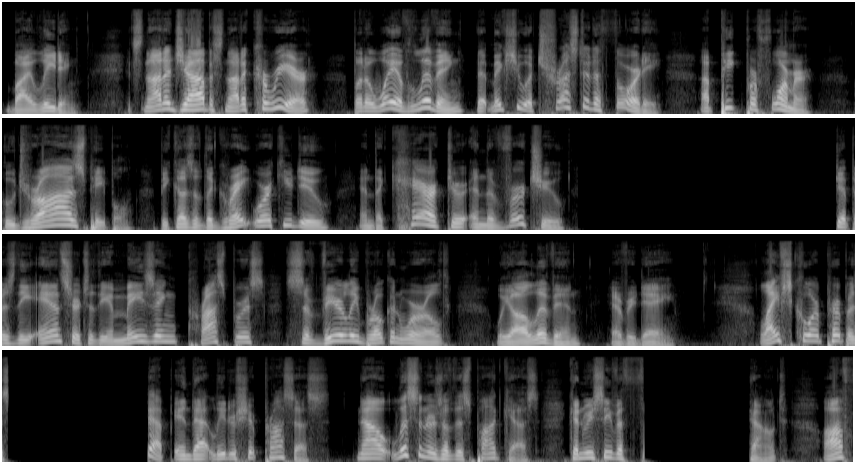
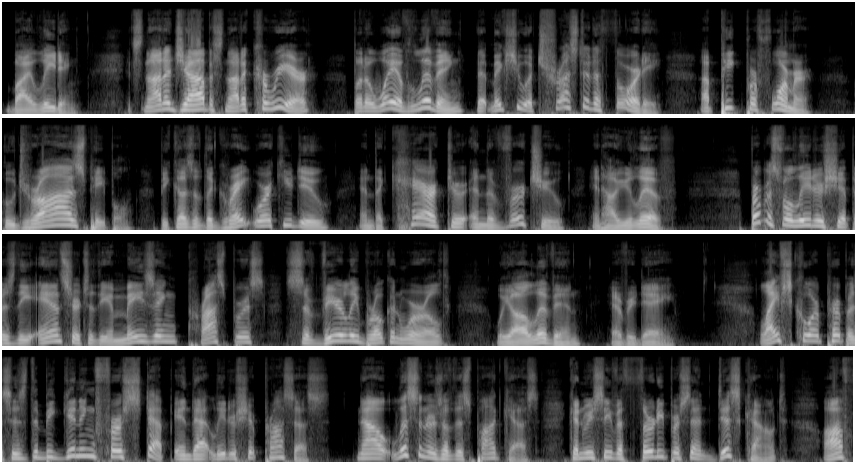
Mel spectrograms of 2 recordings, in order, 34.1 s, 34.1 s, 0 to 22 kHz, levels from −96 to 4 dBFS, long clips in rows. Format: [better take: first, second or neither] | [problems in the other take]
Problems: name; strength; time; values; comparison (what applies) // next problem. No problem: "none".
second | audio cutting out; at 14 s for 2.5 s, at 26 s for 1.5 s and at 32 s for 1 s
